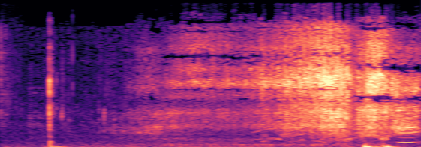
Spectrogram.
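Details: Mechanical ventilator breath of a man using a ventilator while speaking: a soft hiss of airflow builds over about two seconds, with a faint click before it and low thumps near the end.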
